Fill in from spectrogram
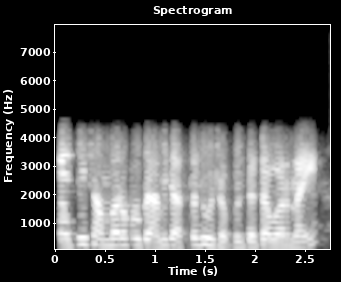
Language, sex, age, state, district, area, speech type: Marathi, female, 18-30, Maharashtra, Thane, urban, conversation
